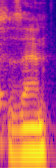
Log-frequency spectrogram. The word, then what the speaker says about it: Cézanne: Is that how you pronounce his name? Yep. Cézanne. It's owned by a member of the Qatar royal family, Al Thani or something like that.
